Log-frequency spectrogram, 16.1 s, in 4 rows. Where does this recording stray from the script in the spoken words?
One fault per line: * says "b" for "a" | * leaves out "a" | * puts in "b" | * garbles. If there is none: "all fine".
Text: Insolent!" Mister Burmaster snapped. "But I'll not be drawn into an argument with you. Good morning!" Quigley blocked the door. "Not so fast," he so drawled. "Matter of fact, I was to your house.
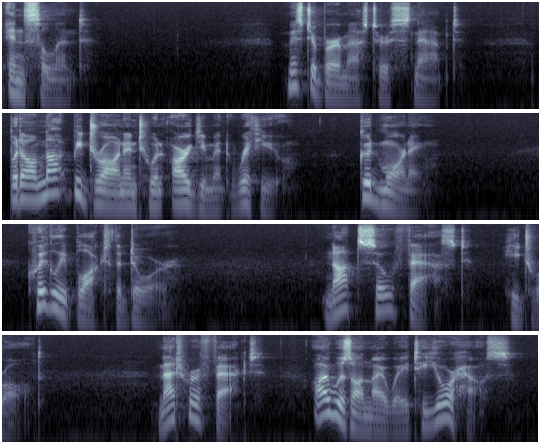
* leaves out "so"
* puts in "on my way"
